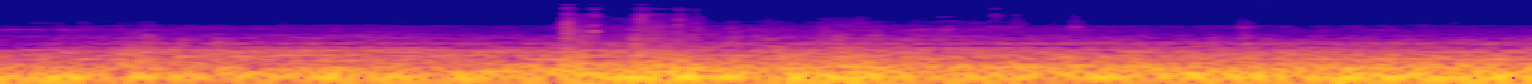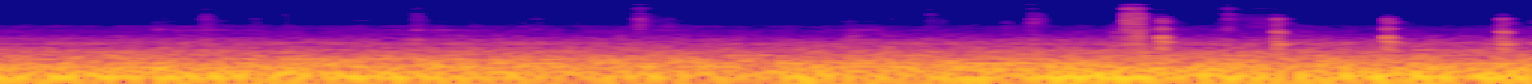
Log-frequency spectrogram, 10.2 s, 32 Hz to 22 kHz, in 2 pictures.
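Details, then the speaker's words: 2010 Ford F-150 4x4 on a road test over the same bumps after replacing the stabilizer bar links, one of which had a loose joint: steady low road rumble with no clunking or thunking from the front end; repair verified. "all right it's looking pretty good here those bumps that i hit earlier did not make any unusual clunking noises in the front end"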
